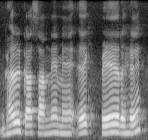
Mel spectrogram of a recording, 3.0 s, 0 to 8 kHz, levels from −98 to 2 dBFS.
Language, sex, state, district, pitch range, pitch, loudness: Hindi, male, Arunachal Pradesh, Lower Dibang Valley, 155-175 Hz, 160 Hz, -13 LUFS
